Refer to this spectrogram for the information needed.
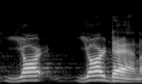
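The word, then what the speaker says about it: Yardan (ירדן): By the way, Jordan, it's Hebrew. It means, it's pronounced Yardan, I believe, with a Y.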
